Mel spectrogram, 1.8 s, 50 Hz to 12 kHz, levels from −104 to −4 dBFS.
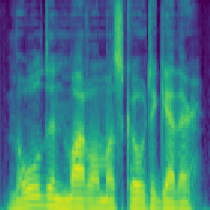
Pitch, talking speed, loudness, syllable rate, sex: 115 Hz, 205 wpm, -16 LUFS, 5.6 syllables/s, male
